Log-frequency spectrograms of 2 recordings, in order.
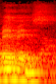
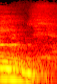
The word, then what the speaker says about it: memes: you know what memes it's not Mimi and it's not mes pronouncing means that's what we're doing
